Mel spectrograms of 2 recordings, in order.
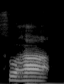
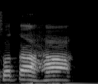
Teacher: विसर्गाचा उच्चार करताना ह युक्त हवा जोरात बाहेर फेकली जाते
